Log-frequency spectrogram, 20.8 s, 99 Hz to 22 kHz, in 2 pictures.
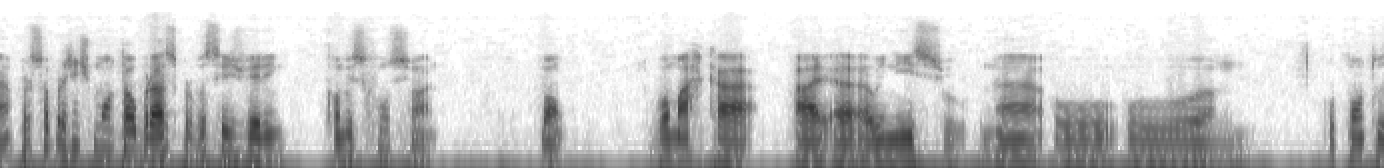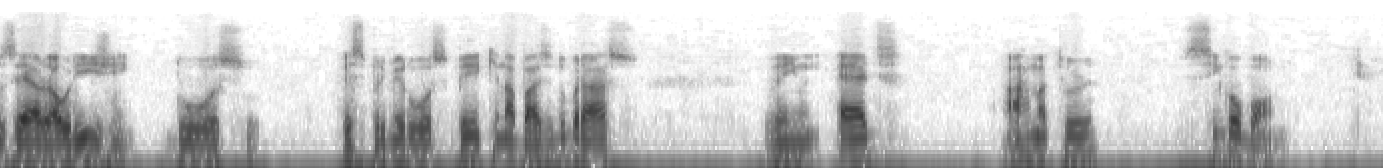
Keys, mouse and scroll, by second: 0.0 a, 9.5 click, 17.3 click, 18.0 click, 20.1 click.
